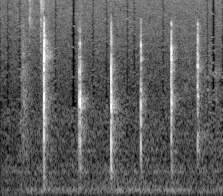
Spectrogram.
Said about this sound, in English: Gilbot starts clapping.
